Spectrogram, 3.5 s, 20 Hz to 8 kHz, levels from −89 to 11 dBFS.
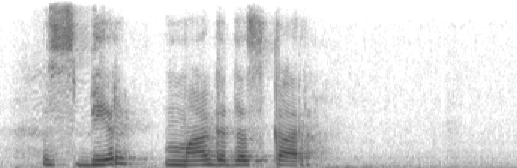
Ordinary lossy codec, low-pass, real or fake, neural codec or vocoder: Opus, 16 kbps; 7.2 kHz; fake; vocoder, 44.1 kHz, 80 mel bands, Vocos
